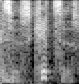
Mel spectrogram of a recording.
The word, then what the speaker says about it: Kitces: Kitces, how do you pronounce his name? Kitces, Michael Kitces.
